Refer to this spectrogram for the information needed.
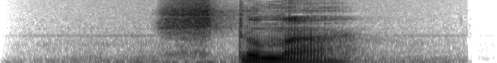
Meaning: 1. comparative degree of stumm 2. inflection of stumm: strong/mixed nominative masculine singular 3. inflection of stumm: strong genitive/dative feminine singular
- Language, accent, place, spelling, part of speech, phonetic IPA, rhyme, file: German, Germany, Berlin, stummer, adjective, [ˈʃtʊmɐ], -ʊmɐ, De-stummer.ogg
